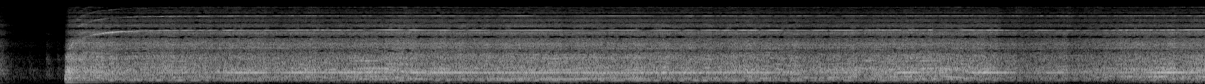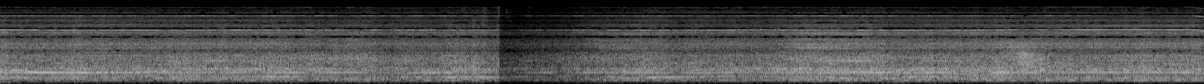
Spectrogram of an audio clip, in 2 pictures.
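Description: Dyson DC04 upright vacuum cleaner switched on, its motor spinning up within a moment to a steady high whine, then run over carpet. About two-thirds of the way through, the sound briefly drops and recovers.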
